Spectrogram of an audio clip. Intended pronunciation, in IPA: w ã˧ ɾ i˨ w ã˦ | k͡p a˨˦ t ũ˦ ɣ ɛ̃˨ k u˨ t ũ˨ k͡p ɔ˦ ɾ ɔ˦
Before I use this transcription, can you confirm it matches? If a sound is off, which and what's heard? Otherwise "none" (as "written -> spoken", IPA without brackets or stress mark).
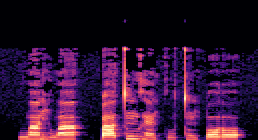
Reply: none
